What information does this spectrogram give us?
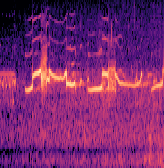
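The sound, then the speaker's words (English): Calls of young black-bellied plovers in a flock migrating south: two long, plaintive whistled notes that rise, then slide and hold, over a steady thin high whistling background. No voices. “But shorebirds are social birds, so it joins other young black-bellied plovers as they make their way south.”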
